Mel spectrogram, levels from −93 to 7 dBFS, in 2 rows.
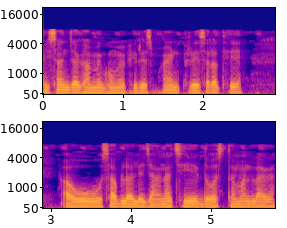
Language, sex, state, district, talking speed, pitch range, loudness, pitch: Chhattisgarhi, male, Chhattisgarh, Rajnandgaon, 175 wpm, 110-115 Hz, -15 LUFS, 115 Hz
